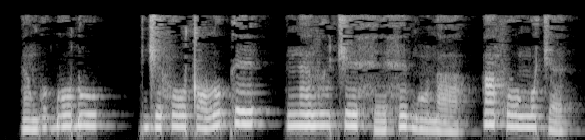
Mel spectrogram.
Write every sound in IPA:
ɛ̃˨ ɡʷ e˧ ɡ͡b oː˦ ɗ u˦ | d͡ʒ e˧ f oː˧ t ɔ˨ l o˦ k e˦ | ŋ ɛ̃˦ v ɨ˦ t͡ʃ eː˦ h eː˨ h e˧ b ɔ̃˨ n a˨ | ã˦ f oː˧ ŋ o˧ t͡ʃ ɛ˨

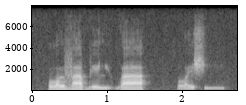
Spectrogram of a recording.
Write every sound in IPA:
lˠ ɵ˧˥ v a˧˥ b e˧ lʲ ʉ˩ ɡʷ a˥ | lˠ e˩˧ ʃ i˩

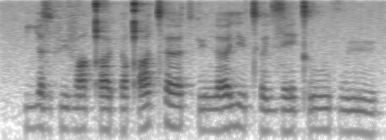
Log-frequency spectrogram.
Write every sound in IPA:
ʎ œ z f y v ɑ qʼ ʉ h y qʼ œ tʰ œ t͡sʼ y n œ lʲ ʉ tʰ ɵ lʲ z e kʼ uː f w ʉ

